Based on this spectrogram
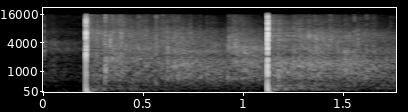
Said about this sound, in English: Clap your hands, all you nations. Shout to the God who cries with joy. Can we clap?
